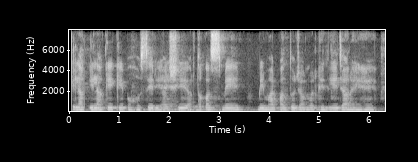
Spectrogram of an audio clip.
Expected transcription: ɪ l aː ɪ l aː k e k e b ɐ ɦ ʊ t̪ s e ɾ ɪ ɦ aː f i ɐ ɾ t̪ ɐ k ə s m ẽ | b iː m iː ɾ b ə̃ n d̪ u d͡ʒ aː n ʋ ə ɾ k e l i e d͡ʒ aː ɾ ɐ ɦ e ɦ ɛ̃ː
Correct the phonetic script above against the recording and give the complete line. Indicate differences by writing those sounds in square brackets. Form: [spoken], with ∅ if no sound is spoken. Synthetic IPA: ɪ l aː ɪ l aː k e k e b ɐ ɦ ʊ t̪ s e ɾ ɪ ɦ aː [ʃ] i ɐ ɾ t̪ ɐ k ə s m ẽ | b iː m [aː] ɾ [p] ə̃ n [t̪] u d͡ʒ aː n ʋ ə ɾ k e l i e d͡ʒ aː ɾ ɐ ɦ e ɦ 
